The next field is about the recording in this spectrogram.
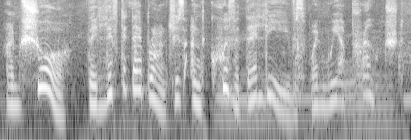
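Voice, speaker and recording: An actor playing a polite, loyal young halfling traveller in a radio drama, earnest and inquiring. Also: male voice, high-pitched, very animated, unhurried, creaky, crowd noise, heavily acted. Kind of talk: British radio drama acting.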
